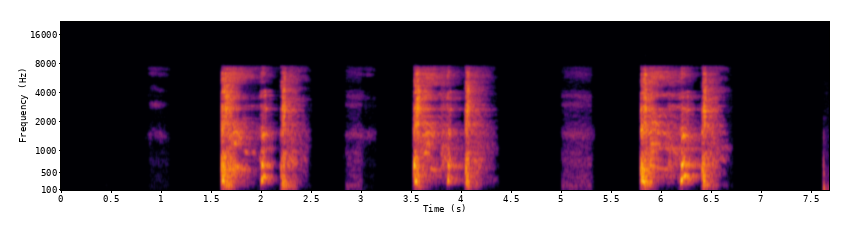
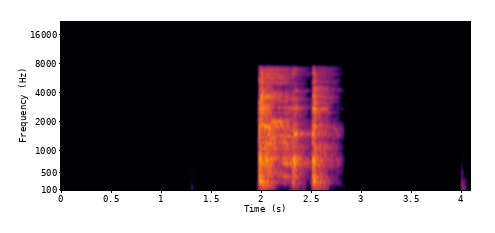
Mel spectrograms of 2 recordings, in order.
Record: {"three_cough_length": "7.7 s", "three_cough_amplitude": 30508, "three_cough_signal_mean_std_ratio": 0.32, "cough_length": "4.1 s", "cough_amplitude": 29987, "cough_signal_mean_std_ratio": 0.27, "survey_phase": "beta (2021-08-13 to 2022-03-07)", "age": "45-64", "gender": "Female", "wearing_mask": "No", "symptom_none": true, "smoker_status": "Ex-smoker", "respiratory_condition_asthma": true, "respiratory_condition_other": false, "recruitment_source": "REACT", "submission_delay": "2 days", "covid_test_result": "Negative", "covid_test_method": "RT-qPCR", "influenza_a_test_result": "Unknown/Void", "influenza_b_test_result": "Unknown/Void"}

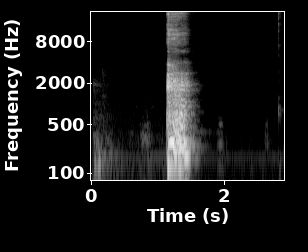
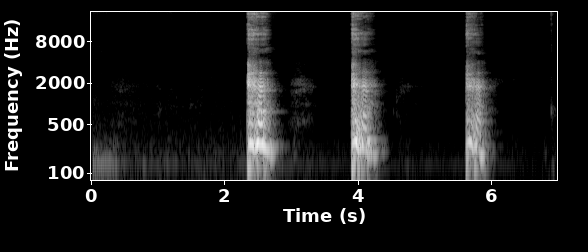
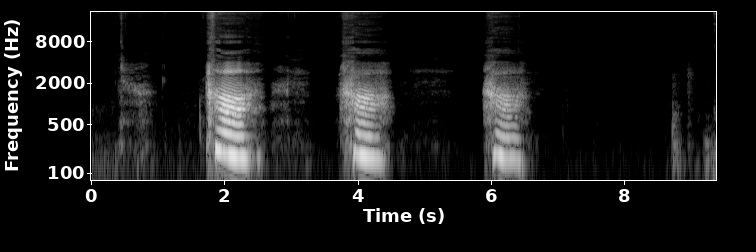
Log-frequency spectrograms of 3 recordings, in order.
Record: {"cough_length": "2.9 s", "cough_amplitude": 32768, "cough_signal_mean_std_ratio": 0.28, "three_cough_length": "7.0 s", "three_cough_amplitude": 32768, "three_cough_signal_mean_std_ratio": 0.28, "exhalation_length": "9.4 s", "exhalation_amplitude": 32545, "exhalation_signal_mean_std_ratio": 0.31, "survey_phase": "beta (2021-08-13 to 2022-03-07)", "age": "45-64", "gender": "Female", "wearing_mask": "No", "symptom_none": true, "smoker_status": "Never smoked", "respiratory_condition_asthma": false, "respiratory_condition_other": false, "recruitment_source": "REACT", "submission_delay": "1 day", "covid_test_result": "Negative", "covid_test_method": "RT-qPCR", "influenza_a_test_result": "Negative", "influenza_b_test_result": "Negative"}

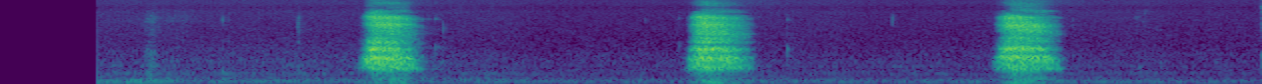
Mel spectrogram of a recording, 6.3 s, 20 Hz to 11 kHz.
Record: {"exhalation_length": "6.3 s", "exhalation_amplitude": 31806, "exhalation_signal_mean_std_ratio": 0.3, "survey_phase": "alpha (2021-03-01 to 2021-08-12)", "age": "45-64", "gender": "Female", "wearing_mask": "No", "symptom_none": true, "smoker_status": "Never smoked", "respiratory_condition_asthma": false, "respiratory_condition_other": false, "recruitment_source": "REACT", "submission_delay": "2 days", "covid_test_result": "Negative", "covid_test_method": "RT-qPCR"}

